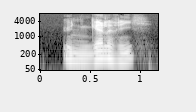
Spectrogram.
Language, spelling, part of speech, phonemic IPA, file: French, galerie, noun, /ɡal.ʁi/, Fr-galerie.ogg
- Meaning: 1. gallery 2. a type of porch common in the American South, veranda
